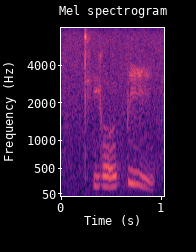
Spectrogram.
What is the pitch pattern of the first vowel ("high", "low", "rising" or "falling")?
rising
